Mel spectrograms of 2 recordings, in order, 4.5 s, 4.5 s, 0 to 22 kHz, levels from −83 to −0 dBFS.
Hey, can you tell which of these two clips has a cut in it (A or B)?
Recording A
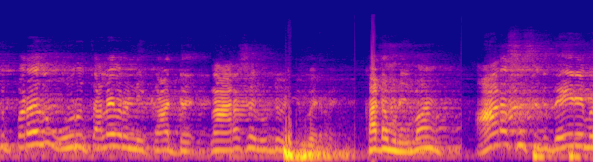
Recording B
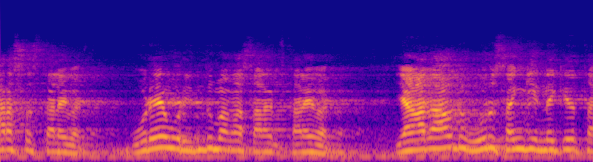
A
